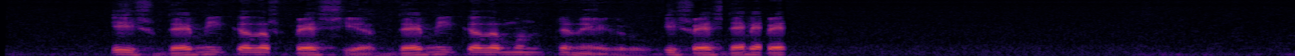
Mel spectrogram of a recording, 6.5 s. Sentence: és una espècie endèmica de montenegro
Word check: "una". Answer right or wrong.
wrong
